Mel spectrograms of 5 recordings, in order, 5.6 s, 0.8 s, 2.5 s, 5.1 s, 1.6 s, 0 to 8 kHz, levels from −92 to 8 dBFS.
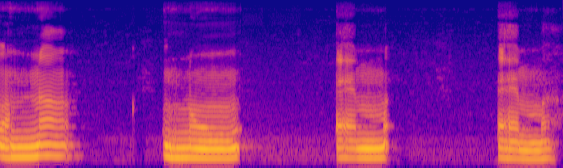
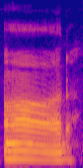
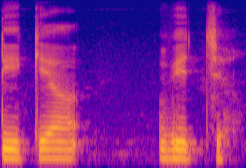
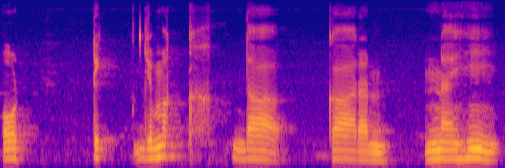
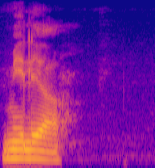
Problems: none marked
